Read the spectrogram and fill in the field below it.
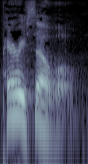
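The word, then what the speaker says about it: perisseuō: P-E-R-I-S-S-E-U long O. Periselo.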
